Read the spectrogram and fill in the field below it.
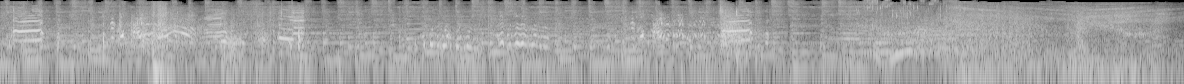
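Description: A cartoon character changed into a turkey gobbles and clucks in loud, rapid bursts that go on throughout, close and alone, with a mechanical clatter in the background.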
